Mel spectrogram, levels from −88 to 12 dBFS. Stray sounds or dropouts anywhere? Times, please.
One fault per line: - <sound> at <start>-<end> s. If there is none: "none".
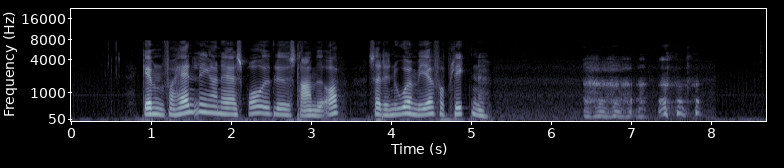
- laugh at 6.4-7.9 s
